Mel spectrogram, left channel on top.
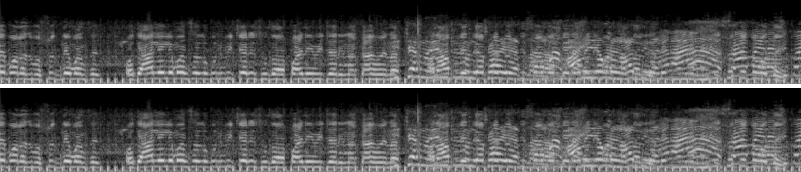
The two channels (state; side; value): identical; both; correlation 1.00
